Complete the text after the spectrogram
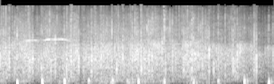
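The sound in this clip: Audience applause greeting comedian Geoff Tate as he arrives as a guest at a live show at a film festival: dense, steady clapping from a crowd that holds at an even level throughout.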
